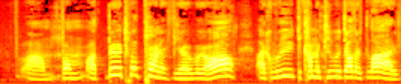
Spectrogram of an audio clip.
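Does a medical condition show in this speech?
Yes: profound deafness since birth; congenital, total deafness; speaks orally as guest on radio show; learned speech via daily school speech therapy, mother's home drills feeling throat vibrations.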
